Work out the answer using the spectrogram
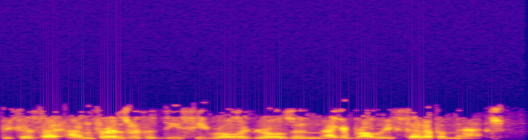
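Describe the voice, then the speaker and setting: A man's voice: fairly high pitch, quick pace, no room sound. Tipsy rambling male caller on lo-fi line. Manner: rambling, stammering, swearing. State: drunk. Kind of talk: casual call-in chat. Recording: dull lo-fi phone call audio.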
